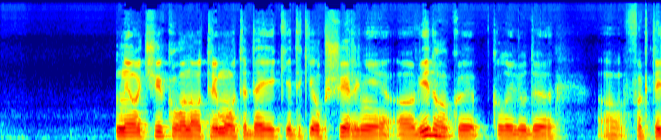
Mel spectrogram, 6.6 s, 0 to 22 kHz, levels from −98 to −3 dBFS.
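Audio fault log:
No technical faults can be heard anywhere in the speech recording; the signal stays continuous and stable throughout.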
